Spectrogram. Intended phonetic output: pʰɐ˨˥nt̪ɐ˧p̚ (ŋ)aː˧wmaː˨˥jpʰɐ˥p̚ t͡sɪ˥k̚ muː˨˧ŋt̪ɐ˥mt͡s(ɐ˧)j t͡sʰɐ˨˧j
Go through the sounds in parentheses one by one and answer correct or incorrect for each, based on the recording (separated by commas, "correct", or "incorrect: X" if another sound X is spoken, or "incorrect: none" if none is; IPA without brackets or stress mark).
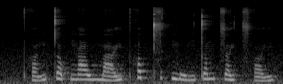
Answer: correct, correct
